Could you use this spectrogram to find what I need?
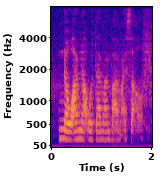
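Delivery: put-on flat delivery. Retelling what a girl said to a guard, imitating a deadpan reply. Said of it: "deadpan expression on her face, and goes".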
